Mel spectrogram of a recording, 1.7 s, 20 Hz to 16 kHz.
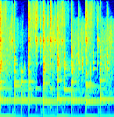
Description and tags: A beat using five samples from edwin_p_manchester's "coke bottle" pack.
140 bpm.
bottle, coke, coke-bottle, drum-loop, drums, soda-bottle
